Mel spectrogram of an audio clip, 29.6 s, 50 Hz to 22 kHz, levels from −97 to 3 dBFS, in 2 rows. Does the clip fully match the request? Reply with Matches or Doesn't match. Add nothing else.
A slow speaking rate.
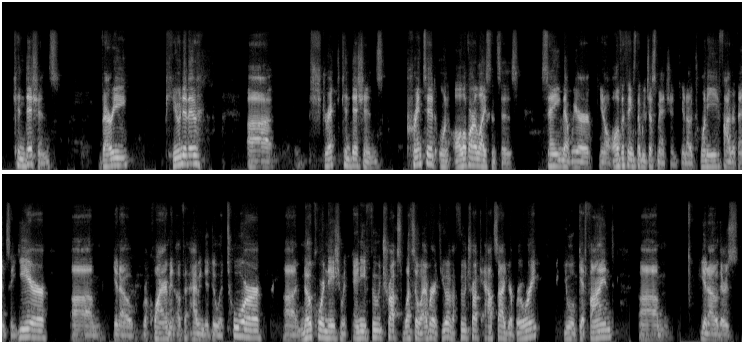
Matches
